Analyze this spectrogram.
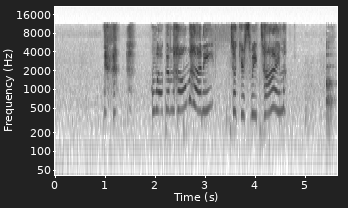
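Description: A young woman speaks playfully and teasingly.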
